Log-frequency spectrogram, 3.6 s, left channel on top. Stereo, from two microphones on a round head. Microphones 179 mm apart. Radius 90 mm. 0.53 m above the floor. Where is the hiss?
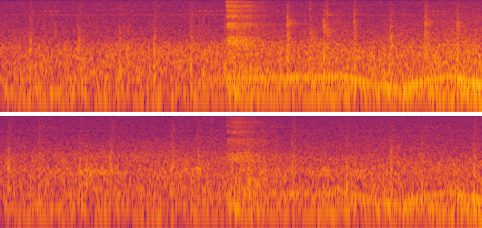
65° left (ahead or behind), 6.5 m.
